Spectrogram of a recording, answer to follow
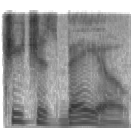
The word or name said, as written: cicisbeo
